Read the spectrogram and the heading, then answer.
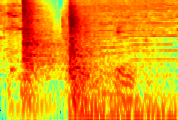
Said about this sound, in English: At the police station, an officer opens the door of Ben's cell.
